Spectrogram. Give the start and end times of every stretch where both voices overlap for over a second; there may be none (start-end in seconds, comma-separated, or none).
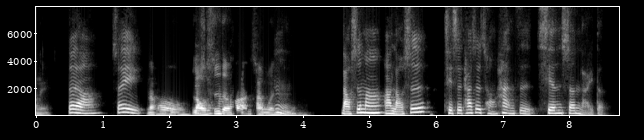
2.4-3.9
